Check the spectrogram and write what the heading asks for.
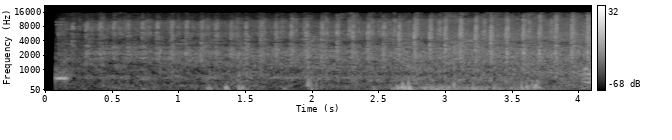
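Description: Field irrigation sprinkler running, a faint rhythmic spray hiss pulsing about seven times a second, with a few soft low thumps.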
